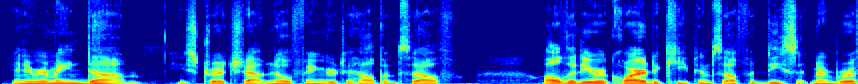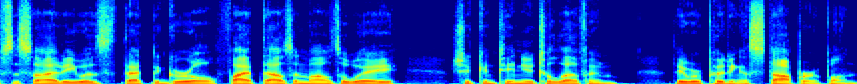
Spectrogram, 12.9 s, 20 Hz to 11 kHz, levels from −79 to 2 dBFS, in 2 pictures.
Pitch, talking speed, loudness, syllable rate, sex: 125 Hz, 205 wpm, -19 LUFS, 5.8 syllables/s, male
